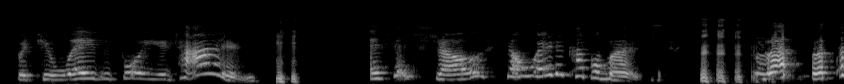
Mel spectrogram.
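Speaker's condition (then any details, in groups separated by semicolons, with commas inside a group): Cerebral palsy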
